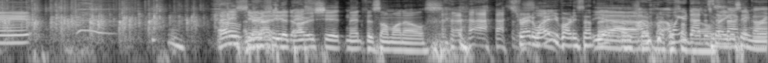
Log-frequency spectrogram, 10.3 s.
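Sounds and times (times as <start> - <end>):
audience applause: 0.0 - 3.8
speech: 2.4 - 10.2
laughter: 5.7 - 7.3, 8.2 - 9.5.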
